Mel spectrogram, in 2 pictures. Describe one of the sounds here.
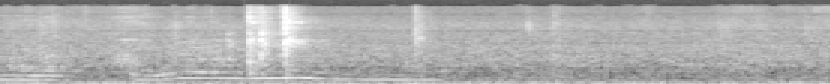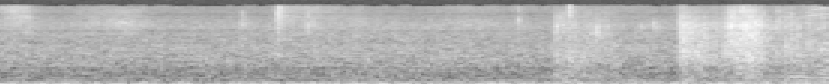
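A fabric curtain rustles as it is pulled aside.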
